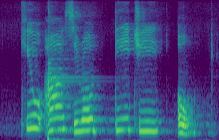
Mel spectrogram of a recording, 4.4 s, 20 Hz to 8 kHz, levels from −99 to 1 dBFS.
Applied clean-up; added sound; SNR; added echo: neural separator model SepFormer DNS4.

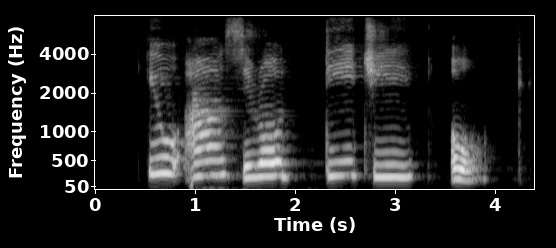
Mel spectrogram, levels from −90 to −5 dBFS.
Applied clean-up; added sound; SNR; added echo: neural mask model DeepFilterNet 3.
